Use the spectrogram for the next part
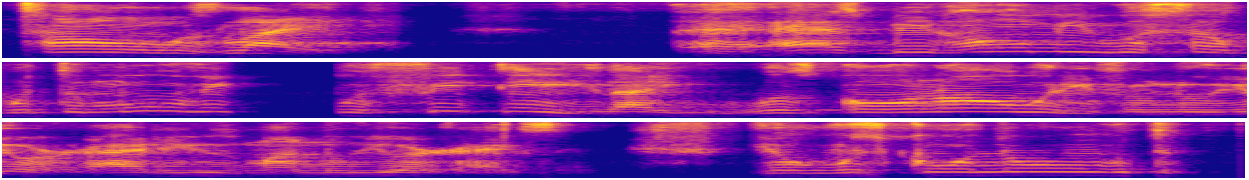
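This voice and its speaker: A man's voice: on the high side, animated, normal speed, a bit bright, poor audio. A man being interviewed, telling a story in casual slang and acting out both sides of the conversation. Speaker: interview guest.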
